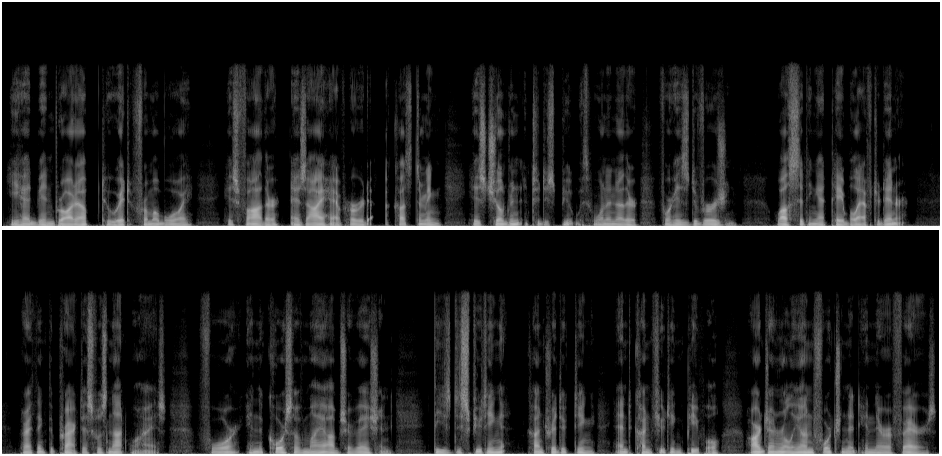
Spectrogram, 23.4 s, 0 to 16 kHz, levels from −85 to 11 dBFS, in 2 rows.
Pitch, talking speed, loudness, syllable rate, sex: 85 Hz, 155 wpm, -24 LUFS, 5.2 syllables/s, male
